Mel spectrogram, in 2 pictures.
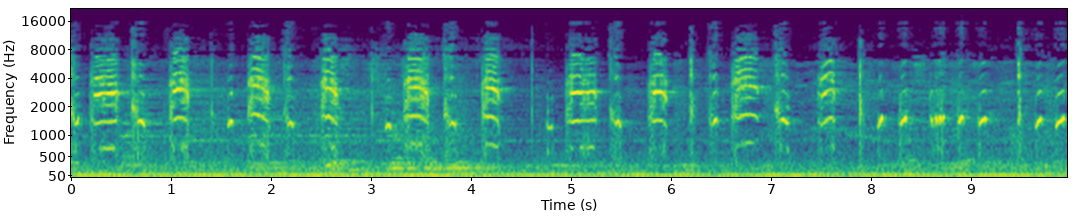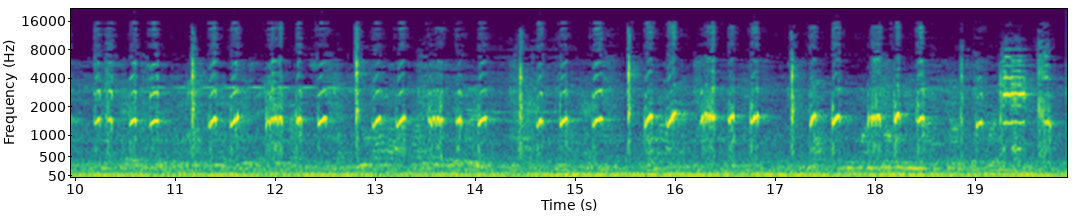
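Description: A cockatiel gives a rapid run of clicks, chirps and whistled notes in a choppy, beatbox-like rhythm.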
